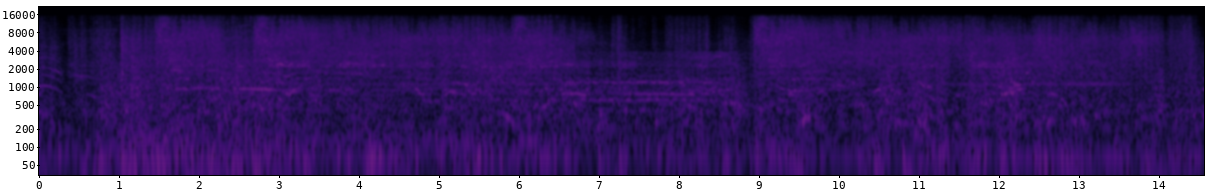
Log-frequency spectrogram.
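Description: Electric bolts crackle and zap in bursts.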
